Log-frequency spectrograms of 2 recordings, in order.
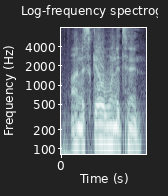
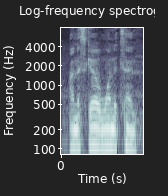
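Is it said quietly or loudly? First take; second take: loudly; quietly. First: It is said more loudly. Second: It is said fairly quietly.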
